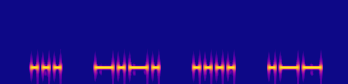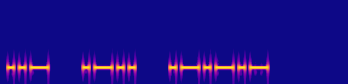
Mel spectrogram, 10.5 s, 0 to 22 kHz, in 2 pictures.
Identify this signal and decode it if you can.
Morse code, heard as a keyed tone, about 14 wpm, spaced as for 10 wpm, 800 Hz. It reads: SCHWUL.
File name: Morsekurs / Witze / Witz 17. Februar 2026 50 F70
